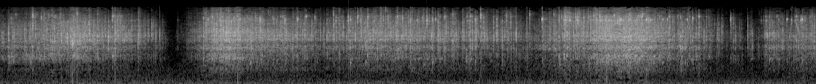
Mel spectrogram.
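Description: A long hollow bamboo rain stick, painted dark red with carved natural-bamboo bands and filled with small pellets, is held and tilted by hand so the filling cascades inside. It makes a steady, bright, hissing rattle of many tiny pellet impacts, almost entirely high-pitched with no low end. The sound briefly fades near 1.7 seconds and dips again near 7.5 seconds as the stick is turned, then the cascade swells back.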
